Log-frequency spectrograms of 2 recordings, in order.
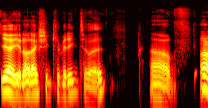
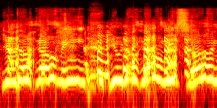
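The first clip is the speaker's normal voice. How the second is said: put-on yelling coach voice, higher and louder; 13 semitones higher, 7 dB louder than usual. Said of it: "just yell that".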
